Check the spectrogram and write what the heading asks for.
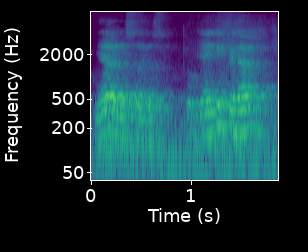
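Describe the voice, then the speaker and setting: A man with a Rioplatense Spanish accent giving an informal, earnest sermon testimony, reading scripture slowly and emphatically. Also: fairly high pitch, dark tone. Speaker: lay preacher giving testimony. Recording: echoey room, distant from mic, faint background noise.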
